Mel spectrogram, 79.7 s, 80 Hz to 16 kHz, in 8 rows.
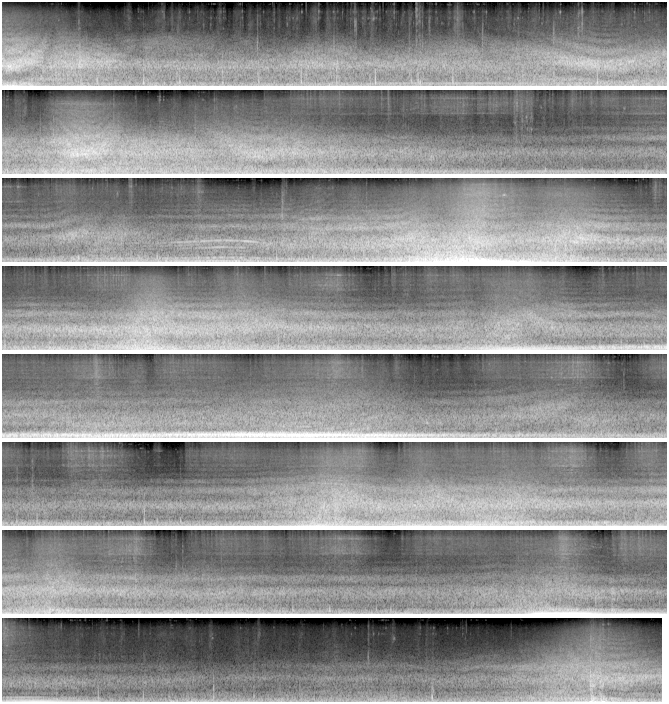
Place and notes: {"title": "Puente Andalucía, wire mesh", "date": "2010-11-21 16:15:00", "description": "Walking along this barrier, next to the road. Activating it with a small twig until it breaks and with the naked hand afterwards.", "latitude": "40.39", "longitude": "-3.70", "altitude": "576", "timezone": "Europe/Madrid"}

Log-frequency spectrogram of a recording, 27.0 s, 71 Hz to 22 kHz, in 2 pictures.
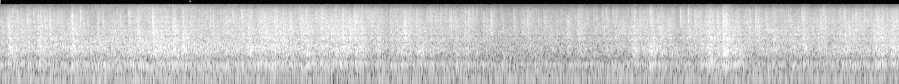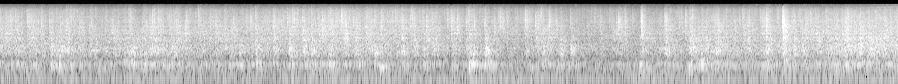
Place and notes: {"title": "Saint-Laurent-du-Pont, France - Cement crusher", "date": "2017-03-30 09:00:00", "description": "In the Perelle Vicat factory near the road, noise of a cement crusher. All cement is coming by trains from the underground mine.", "latitude": "45.37", "longitude": "5.75", "altitude": "484", "timezone": "Europe/Paris"}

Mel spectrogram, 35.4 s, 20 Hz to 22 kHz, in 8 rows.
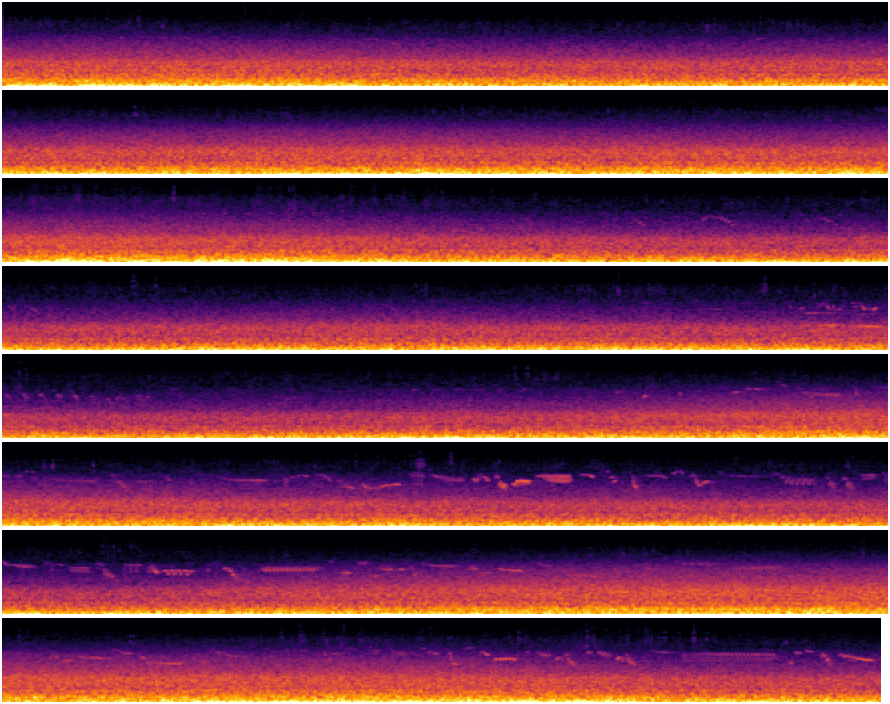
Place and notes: {"title": "Unnamed Road, Malton, UK - muck heap soundscape ...", "date": "2019-03-20 05:45:00", "description": "muck heap soundscape ... pre-amplified mics in SASS ... bird calls ... song ... pied wagtail ... skylark ... carrion crow ... chaffinch ... large muck heap in field waiting to be spread ...", "latitude": "54.14", "longitude": "-0.55", "altitude": "164", "timezone": "Europe/London"}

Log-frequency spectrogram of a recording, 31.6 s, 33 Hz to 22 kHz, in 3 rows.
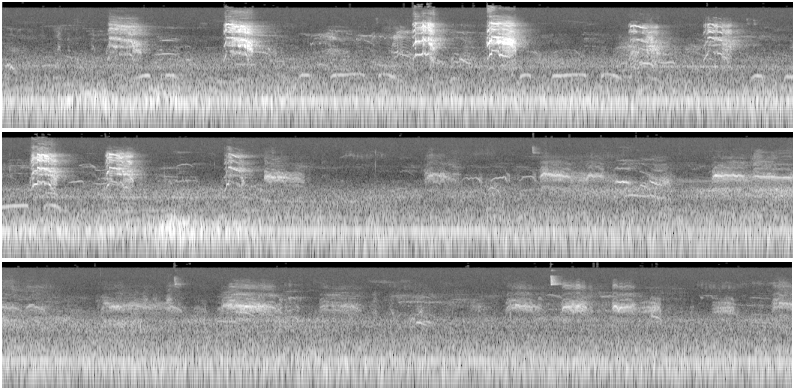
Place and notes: {"title": "Léry, France - Seagulls", "date": "2016-09-20 06:30:00", "description": "Seagulls are discussing on the pond, early morning.", "latitude": "49.30", "longitude": "1.21", "altitude": "8", "timezone": "Europe/Paris"}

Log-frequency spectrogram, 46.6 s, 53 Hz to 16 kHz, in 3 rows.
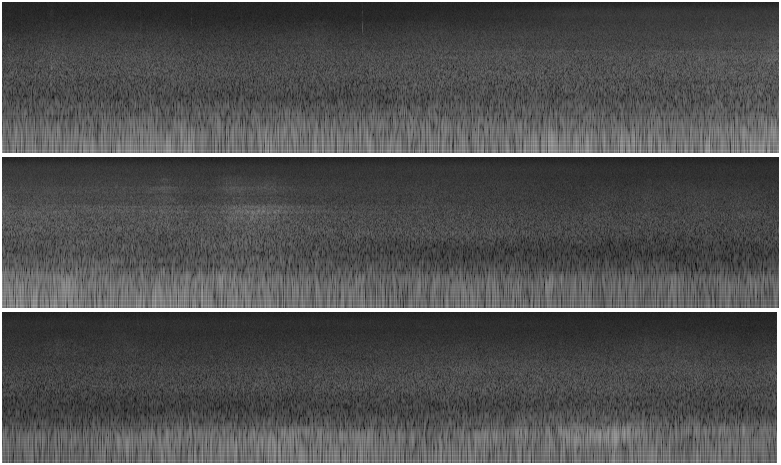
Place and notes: {"title": "berlin: tegeler straße - the city, the country & me: waste land", "date": "2013-08-31 16:51:00", "description": "traffic noise at a construction site wasteland\nthe city, the country & me: august 31, 2013", "latitude": "52.54", "longitude": "13.36", "altitude": "35", "timezone": "Europe/Berlin"}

